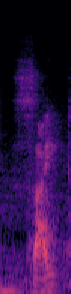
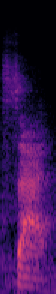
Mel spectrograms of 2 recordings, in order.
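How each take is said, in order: First: Said in the usual way. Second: Sight with the I stretched into a broad drawled ah; overdone Southern drawl on sight; exaggerated southern I. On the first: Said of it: "S I G H T". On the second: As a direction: lean hard into the southern vowel in sight. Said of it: "really over-exaggerate the I".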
